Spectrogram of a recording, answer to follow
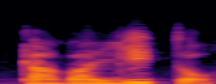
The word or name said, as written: caballito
